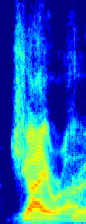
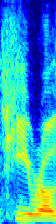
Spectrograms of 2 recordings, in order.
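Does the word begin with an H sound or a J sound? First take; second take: J sound; H sound. First: The word begins with a J sound. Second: The word begins with an H sound. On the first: "phonetically pronounce it like an American" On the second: "If it's called hero, don't use a fucking G"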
